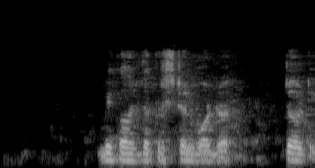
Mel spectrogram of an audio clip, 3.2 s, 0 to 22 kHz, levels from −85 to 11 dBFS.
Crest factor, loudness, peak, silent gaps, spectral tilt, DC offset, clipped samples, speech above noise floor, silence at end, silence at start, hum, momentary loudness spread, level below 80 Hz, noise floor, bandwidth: 18 dB; -27 LUFS; -12 dBFS; none; -5 dB/octave; under 0.1%; under 0.1%; 45 dB; 0 s; 1 s; none; 5 LU; -64 dBFS; -71 dBFS; 7.8 kHz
